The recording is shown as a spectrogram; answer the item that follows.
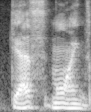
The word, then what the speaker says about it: Des Moines: weird thing is that in Des Moines Iowa it's spelled des MO i n es des moines but it's pronounced des moines because it's French apparently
